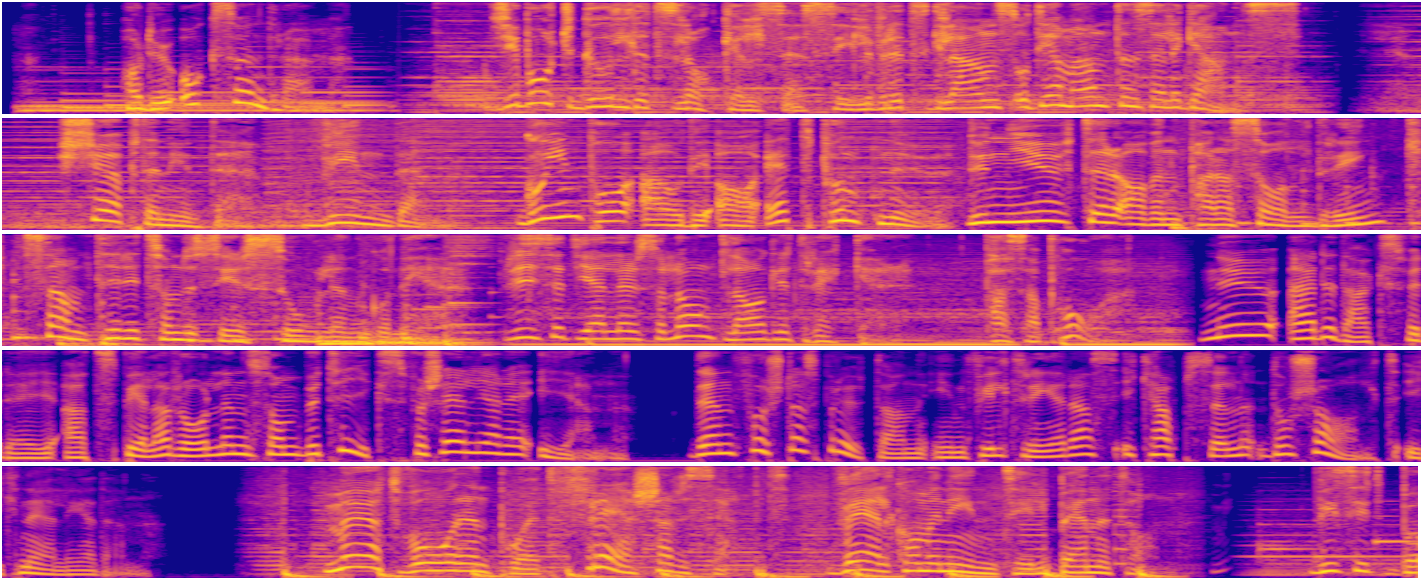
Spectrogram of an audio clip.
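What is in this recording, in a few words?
swedish female commercial; voice demos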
